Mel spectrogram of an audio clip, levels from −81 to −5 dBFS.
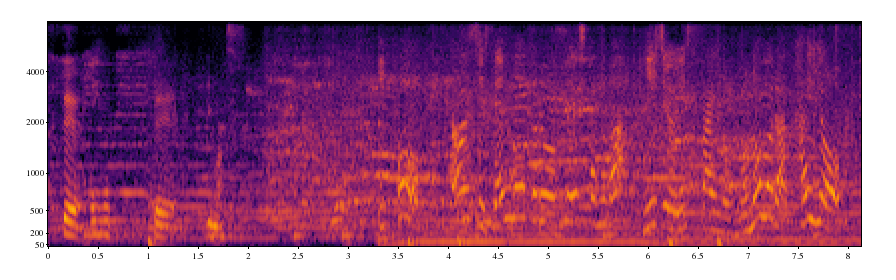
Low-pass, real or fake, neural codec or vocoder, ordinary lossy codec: none; fake; codec, 16 kHz, 6 kbps, DAC; none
